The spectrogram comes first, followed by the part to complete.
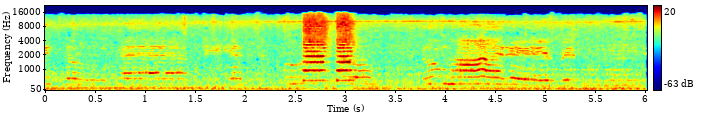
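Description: Bus engine and road rumble on a moving bus, with two short vehicle-horn toots in quick succession a little under halfway through.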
